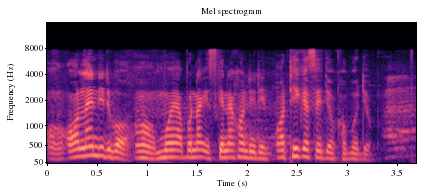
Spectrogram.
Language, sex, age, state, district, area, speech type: Assamese, male, 18-30, Assam, Tinsukia, urban, spontaneous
